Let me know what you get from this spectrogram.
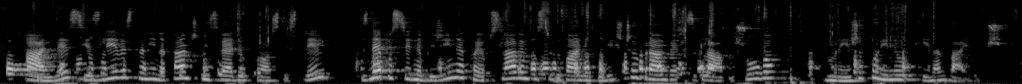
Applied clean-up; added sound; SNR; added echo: classical method spectral subtraction.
